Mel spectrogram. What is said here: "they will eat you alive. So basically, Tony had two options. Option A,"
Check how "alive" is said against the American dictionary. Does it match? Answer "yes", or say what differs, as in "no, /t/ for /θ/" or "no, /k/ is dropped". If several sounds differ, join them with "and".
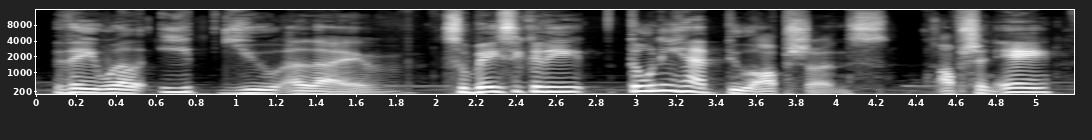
yes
